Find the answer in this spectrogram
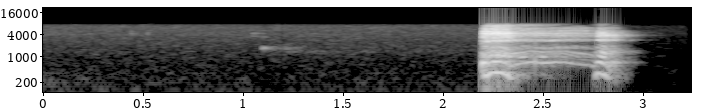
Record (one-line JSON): {"cough_length": "3.2 s", "cough_amplitude": 32768, "cough_signal_mean_std_ratio": 0.28, "survey_phase": "beta (2021-08-13 to 2022-03-07)", "age": "65+", "gender": "Female", "wearing_mask": "No", "symptom_none": true, "smoker_status": "Ex-smoker", "respiratory_condition_asthma": false, "respiratory_condition_other": false, "recruitment_source": "REACT", "submission_delay": "1 day", "covid_test_result": "Negative", "covid_test_method": "RT-qPCR"}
